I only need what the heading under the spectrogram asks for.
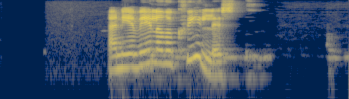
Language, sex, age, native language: Icelandic, female, 14, Icelandic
